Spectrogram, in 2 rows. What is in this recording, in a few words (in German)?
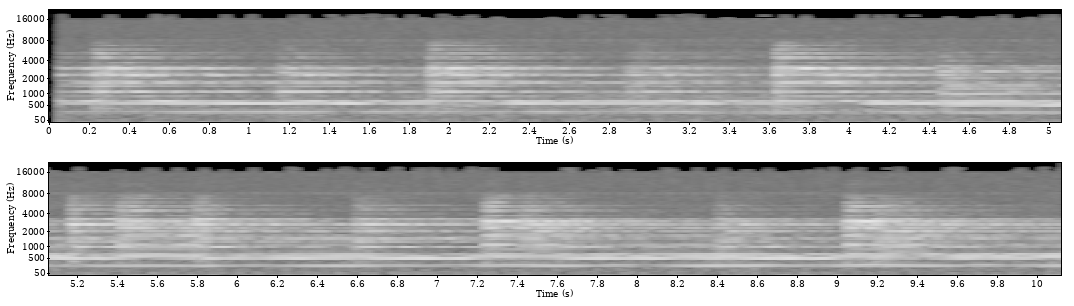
Glockenläuten; Heil´ge Nacht auf Engelsschwingen; Adventskalender 2023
